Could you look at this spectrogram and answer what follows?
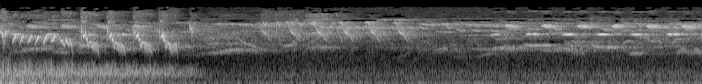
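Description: Songbirds chirping: many quick downward-sweeping chirps, a fast trill at the start, and a run of evenly spaced short notes near the end. A low steady noise underneath fades out about a second and a half in.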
